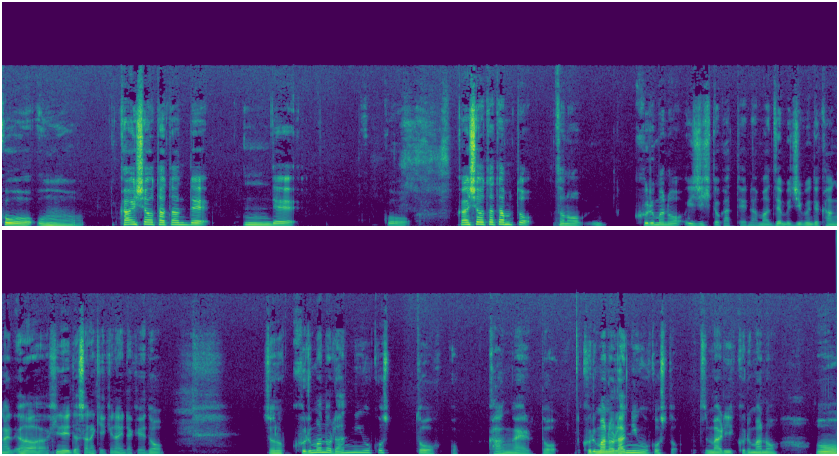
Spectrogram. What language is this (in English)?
Japanese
